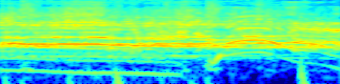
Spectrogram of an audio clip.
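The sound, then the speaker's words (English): A group of men, students in a Bowie State program at Jessup Correctional Institute, cheer and shout together after finishing their first semester, a loud, sustained burst of overlapping voices with rising whoops and yells. “That was them cheering when they finished the semester.”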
